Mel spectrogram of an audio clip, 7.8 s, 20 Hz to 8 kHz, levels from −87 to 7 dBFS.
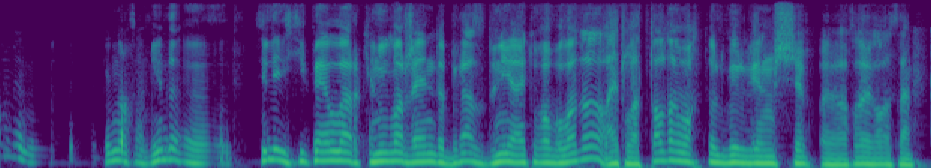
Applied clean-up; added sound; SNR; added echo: neural mask model DeepFilterNet 3.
